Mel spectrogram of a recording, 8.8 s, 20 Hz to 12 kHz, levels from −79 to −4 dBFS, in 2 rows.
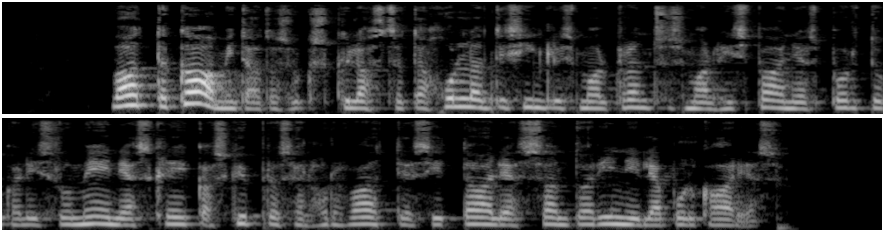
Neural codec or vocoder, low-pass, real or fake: none; 10.8 kHz; real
